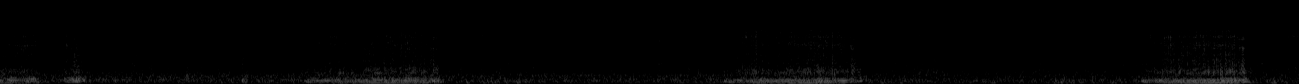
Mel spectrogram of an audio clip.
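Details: English Bulldog snoring: slow, rough snoring on each breath, about 16 breaths a minute, with quiet gaps; dog's snore.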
